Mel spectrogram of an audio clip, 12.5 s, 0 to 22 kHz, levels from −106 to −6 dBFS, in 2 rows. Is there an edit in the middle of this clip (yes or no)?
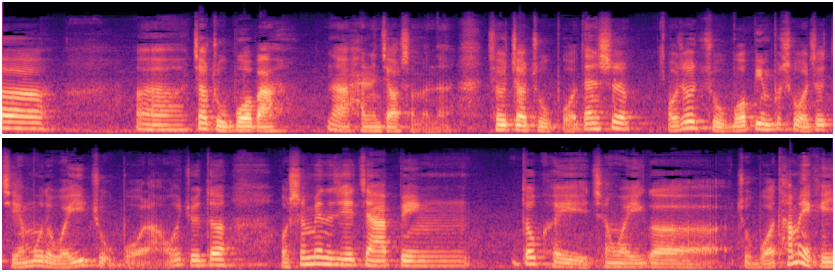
no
